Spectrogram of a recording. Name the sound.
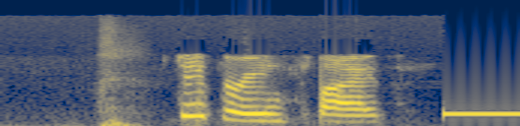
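telephone busy signal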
